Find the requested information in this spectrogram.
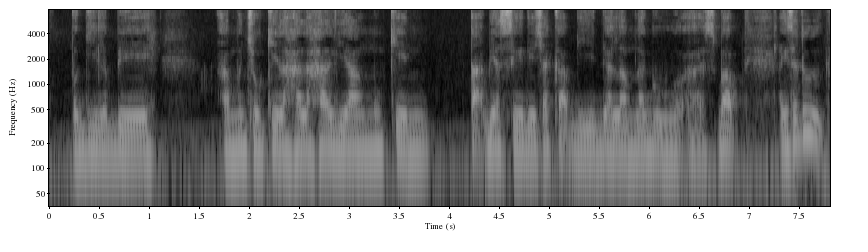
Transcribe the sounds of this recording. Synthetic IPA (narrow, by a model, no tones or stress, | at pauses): pəɡiləbɪh | əmə̃ɲt͡ʃokilaɦalhaljaŋmũŋkɪn | t̪aʔbiasədiət͡ʃakap̚didalamlaɡuə̰səbap̚laɡis̬at̪̬u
